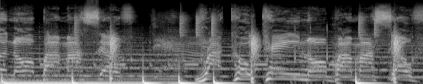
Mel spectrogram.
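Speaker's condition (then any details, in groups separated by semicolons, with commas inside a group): No condition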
